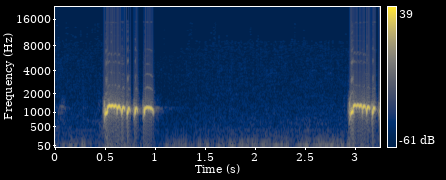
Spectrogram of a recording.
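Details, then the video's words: Zebra dove, a local perkutut used as a lure to draw an answer, giving two short cooing phrases, each a soft rolling coo broken into quick throbbing pulses, separated by about two seconds of silence. "pancingan perkutut manggung langsung nyaut"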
